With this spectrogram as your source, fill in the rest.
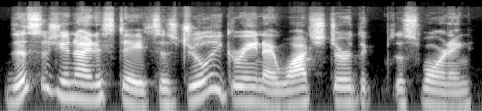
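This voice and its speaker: Bright, forceful chat-show host. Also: mid-range voice, sing-song, moderate pace, no echo. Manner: candid, rambling, reads out viewer comments. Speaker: livestream host. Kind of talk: casual spiritual chat.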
